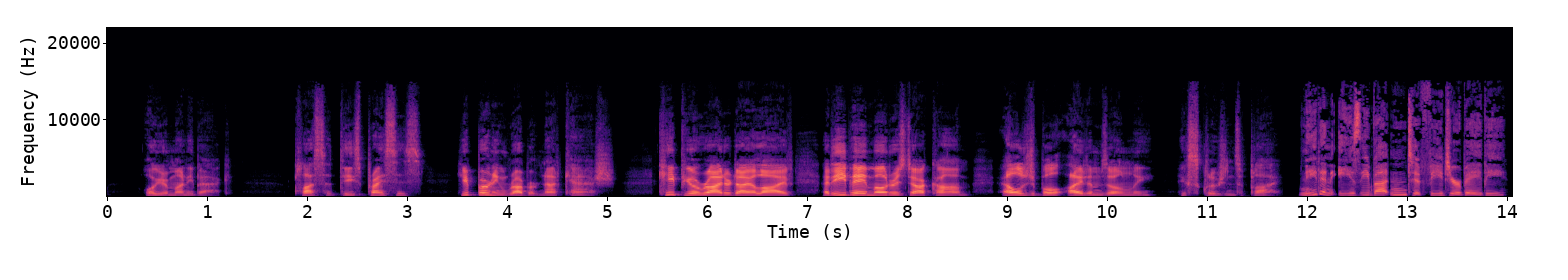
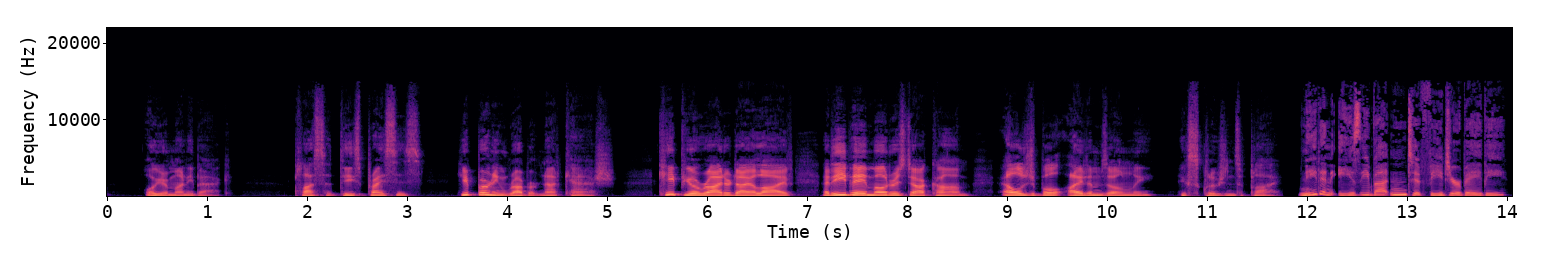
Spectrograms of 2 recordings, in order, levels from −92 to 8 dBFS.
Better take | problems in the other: second | thin; very; fading below 750 Hz

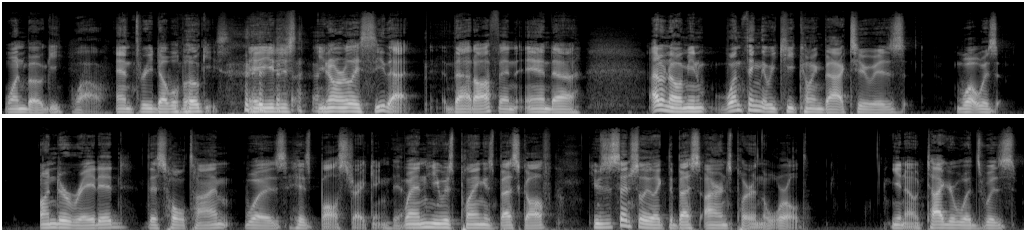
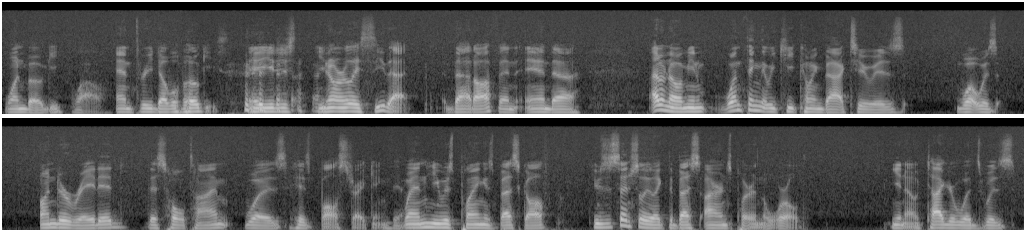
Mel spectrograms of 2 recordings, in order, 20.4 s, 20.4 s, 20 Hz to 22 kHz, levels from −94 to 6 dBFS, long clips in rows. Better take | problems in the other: first | hiss; noticeable; throughout; 20 dB below the speech

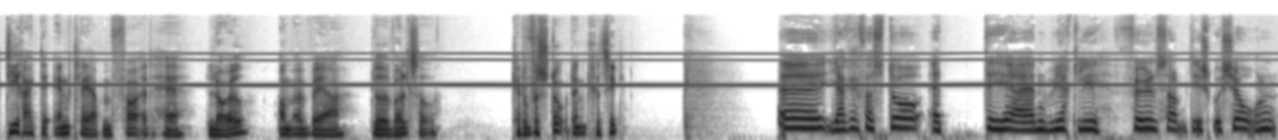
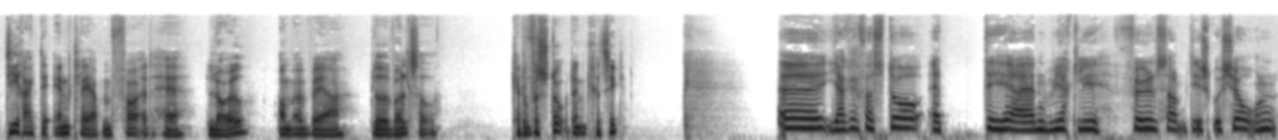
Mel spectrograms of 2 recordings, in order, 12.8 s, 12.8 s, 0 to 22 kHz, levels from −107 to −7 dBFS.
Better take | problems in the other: second | high-pitched whine; loud; throughout; 2 kHz, 10 dB below the speech

